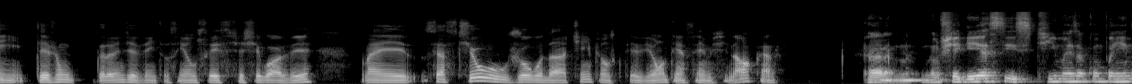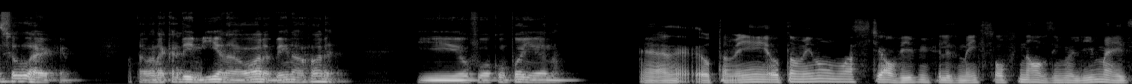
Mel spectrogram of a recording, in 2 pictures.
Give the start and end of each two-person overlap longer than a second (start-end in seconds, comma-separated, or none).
none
